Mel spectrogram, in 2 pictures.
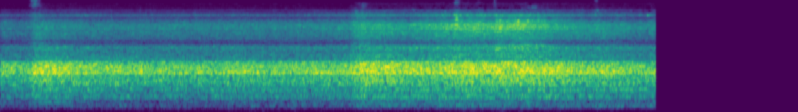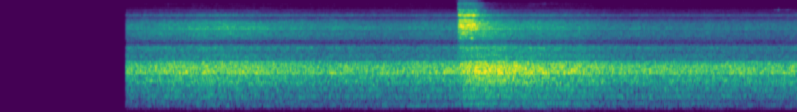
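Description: Wind rushes steadily past the microphone outdoors.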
